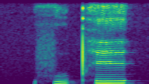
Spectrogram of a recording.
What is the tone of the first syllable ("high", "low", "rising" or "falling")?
low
